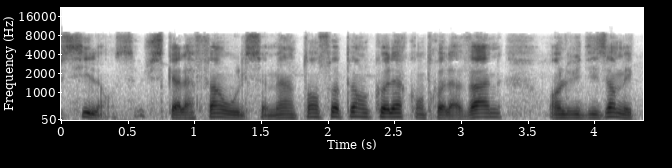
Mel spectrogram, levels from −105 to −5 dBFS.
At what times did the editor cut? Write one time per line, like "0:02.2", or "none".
none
